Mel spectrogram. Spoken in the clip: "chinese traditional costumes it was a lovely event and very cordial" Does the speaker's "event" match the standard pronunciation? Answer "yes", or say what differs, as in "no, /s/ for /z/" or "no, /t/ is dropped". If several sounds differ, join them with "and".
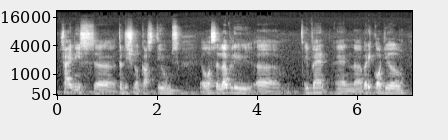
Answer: yes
